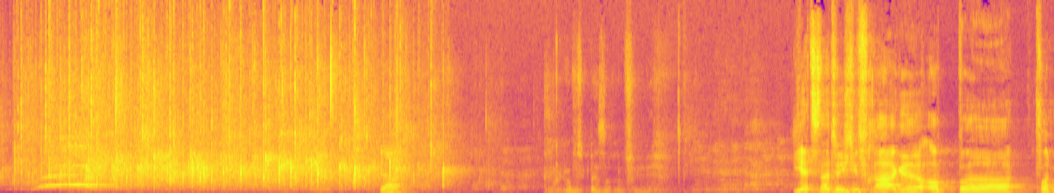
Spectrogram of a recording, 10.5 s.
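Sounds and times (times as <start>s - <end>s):
audience applause: 0.0s - 5.3s
speech: 3.8s - 4.2s, 5.7s - 6.8s, 7.9s - 10.5s
laughter: 4.6s - 5.6s, 6.8s - 8.1s.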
